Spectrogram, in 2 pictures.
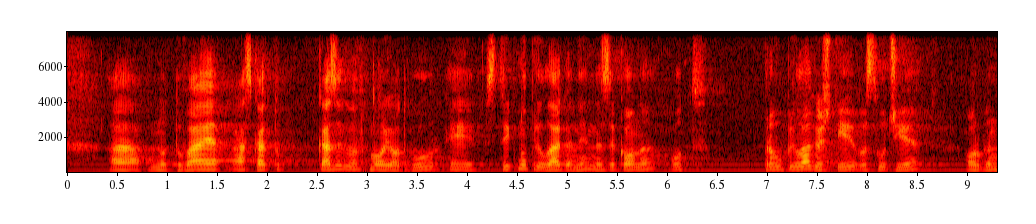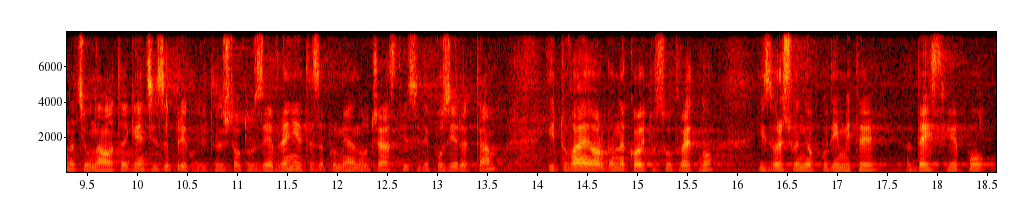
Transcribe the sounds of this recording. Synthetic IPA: not̪ovaɛaskak̚t̪o | kazəxvɐfmɔjɔd̪ɡovoɾɛst̪ɾikt̪nopɾilˠaɡənɛnɐzɐkɔnəot̪ | pɾɐvopɾilˠaɡəʃt̪iəvɐfslˠut͡ʃəjə | ɔɾɡənːɐt̪sionalˠnət̪əːɡʲɛnt̪sijəzɐpɾixod̪it̪ɛzɐʃt̪ɔt̪ozɐjɐvlɛniɛt̪əzɐpɾomʲjanənɐʊt͡ʃast̪iəsɛd̪ɛpoziɾət̪ːam | it̪ovaɛɔɾɡənɐkɔjt̪ʊsoːt̪vɛt̪no | izvɤɾʃvənɛopxod̪imit̪ɛ | d̪ɛjst̪viəpo

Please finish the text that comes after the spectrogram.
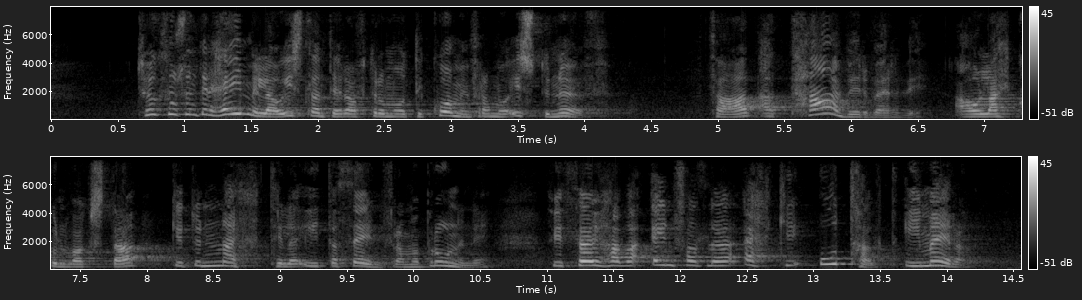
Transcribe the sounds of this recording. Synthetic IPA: t̪ʰʏːkθuːsʏnt̪ɪɾ̥ɦeːjmɪlaawist̪lant̪ɪɛɾaft̪ʏɾamoːt̪ɪkʰɔːmɪnfɾamːawest̪ʏnœːv | θaðaðt̪ʰaːvɪɾvɛɾðɪ | awlajhkʏnvakst̪acɛːt̪ʏnajxt̪ʰːɪlaðiːt̪aθejmfɾamːawpɾuːnɪnːɪθviθœɥɦavaejnfat̪lɛɣaʔɛhcɪuːt̪ʰalt̪imeːjɾa

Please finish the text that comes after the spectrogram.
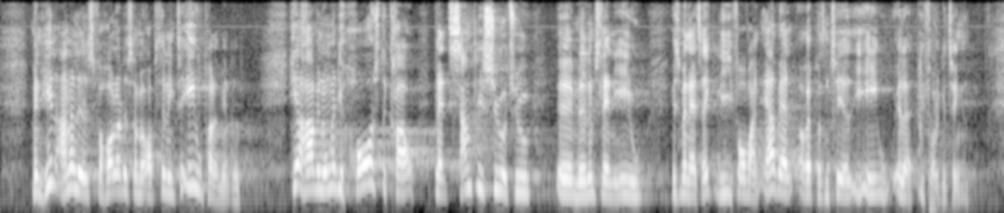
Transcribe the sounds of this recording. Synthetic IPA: menɦe̝̰ːld̥ɑ̈nɐle̝ð̩ˠəsfɒ̽ɦɒ̽l̰ɐd̥e̝sɑɪmeʔɒ̽b̥sd̥e̝le̝ŋt͡sʰe̝le̝ːṵːpʰɑ̈ːlæmen̰d̥ð̞̩ˠ | heɐ̰ɦɑ̈ʋino̝ːn̩æd̥ihɒːsd̥əkʰʁɑ̈ʊ̰b̥læn̰d̥sɑ̈md̥liəsyʊ̰ɒt͡sʰyːʊ | með̞ˠlemslænəie̝ːṵː | ʋe̝smænæl̰sɒ̽e̝ɡ̥liːifɒːʋɑ̈ɪ̰n̩æɐʋæl̰d̥ɒ̽ʁɛpʰʁɛsn̩t͡sʰe̝̰ːɐð̞ˠie̝ṵːelɐifɒ̽lɡ̥ət͡sʰe̝ŋ̰ð̩ˠ

